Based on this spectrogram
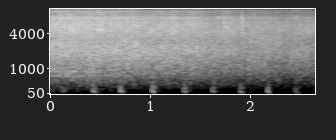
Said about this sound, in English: To our graduates, congratulations. Let's give our graduates a big round of applause, huh?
